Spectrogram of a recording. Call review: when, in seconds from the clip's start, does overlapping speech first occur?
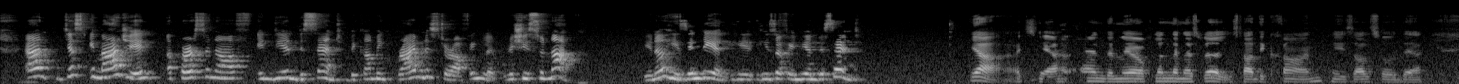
none

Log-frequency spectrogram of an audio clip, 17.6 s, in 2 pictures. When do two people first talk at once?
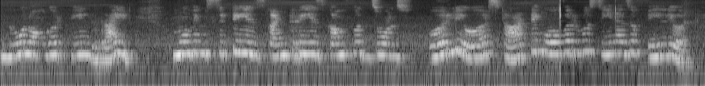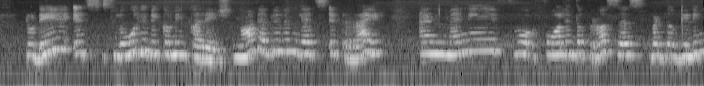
none

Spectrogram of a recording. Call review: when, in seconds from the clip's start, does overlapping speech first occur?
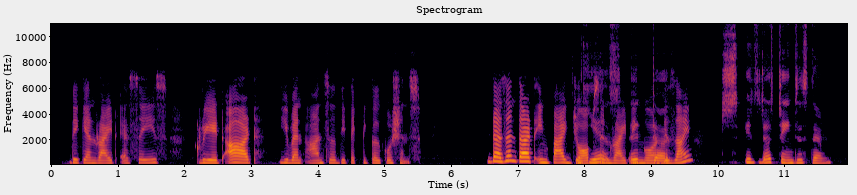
7.9 s

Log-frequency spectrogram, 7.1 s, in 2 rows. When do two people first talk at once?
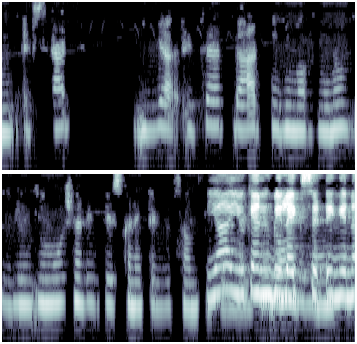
5.6 s

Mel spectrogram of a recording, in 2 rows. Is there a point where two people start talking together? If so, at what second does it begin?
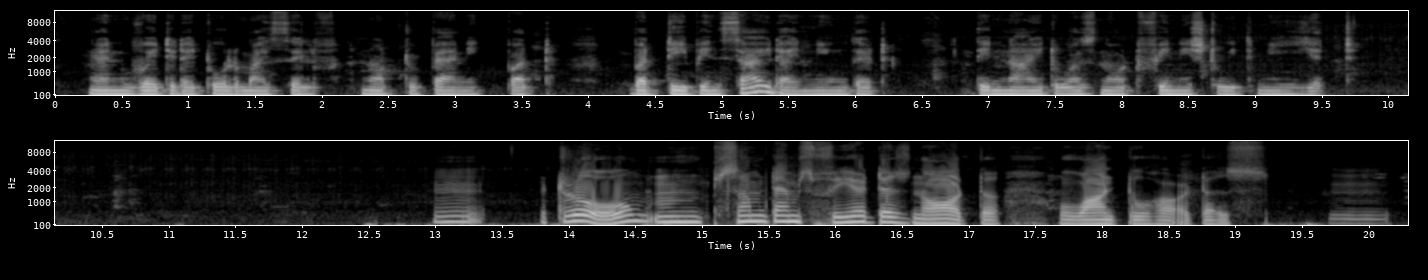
none

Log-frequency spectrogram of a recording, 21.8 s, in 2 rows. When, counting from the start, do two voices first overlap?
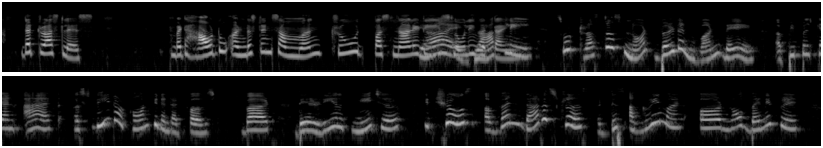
5.6 s

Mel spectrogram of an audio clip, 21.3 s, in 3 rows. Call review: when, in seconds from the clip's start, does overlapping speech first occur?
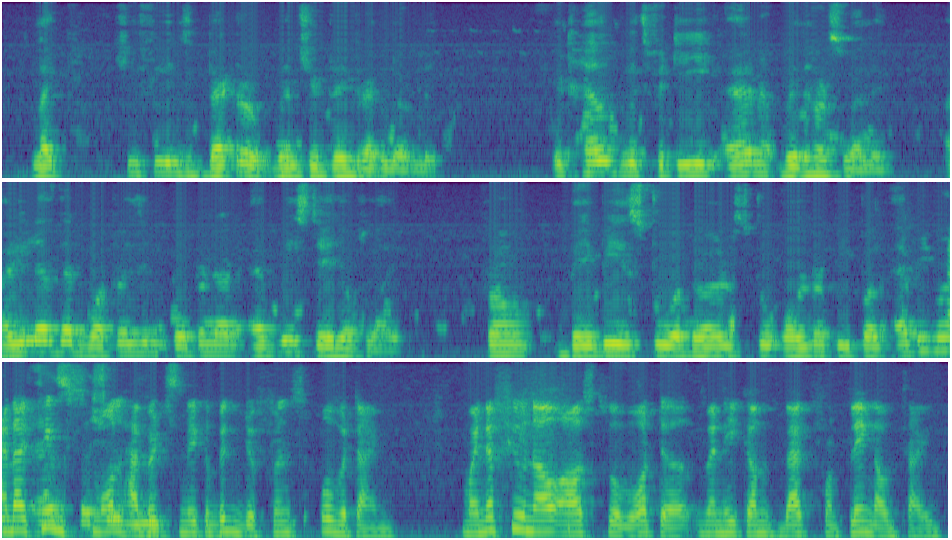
14.2 s

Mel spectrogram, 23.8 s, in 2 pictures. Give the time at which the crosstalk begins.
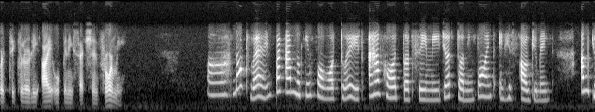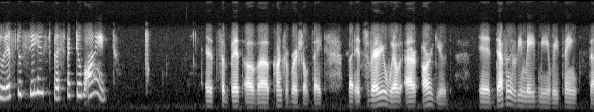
none

